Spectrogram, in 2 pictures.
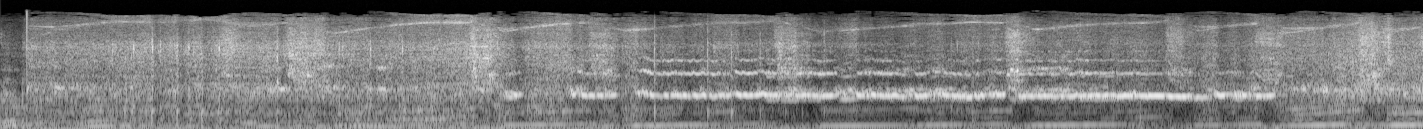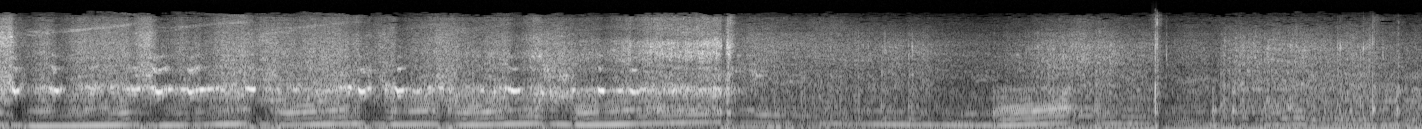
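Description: A car doing a burnout: the engine revs rise and fall in quick repeated pulses, about two a second, while the tyres squeal in a steady high tone that fades out about eleven seconds in.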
